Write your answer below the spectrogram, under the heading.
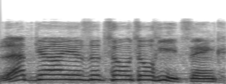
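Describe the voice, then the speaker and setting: A man puts on a character voice pitched high. He speaks at a fairly slow pace. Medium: video game. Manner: stiff, formal, no contractions.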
